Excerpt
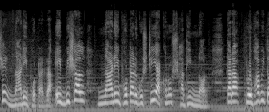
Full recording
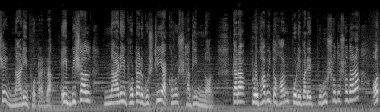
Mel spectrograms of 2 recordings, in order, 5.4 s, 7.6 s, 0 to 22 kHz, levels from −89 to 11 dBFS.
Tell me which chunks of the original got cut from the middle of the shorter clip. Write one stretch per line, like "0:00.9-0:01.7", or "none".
0:01.1-0:01.2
